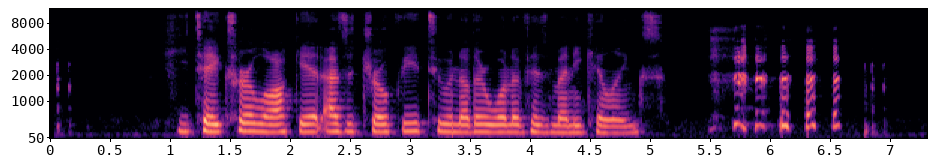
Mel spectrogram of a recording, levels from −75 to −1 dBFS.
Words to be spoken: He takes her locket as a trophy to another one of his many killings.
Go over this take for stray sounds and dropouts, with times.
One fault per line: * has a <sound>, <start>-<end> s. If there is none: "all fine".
* has a laugh, 5.5-6.6 s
